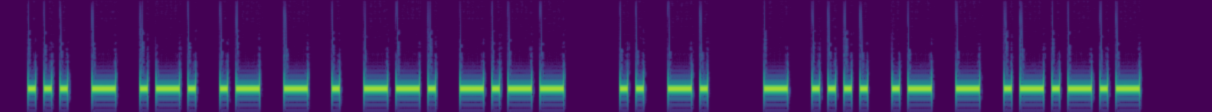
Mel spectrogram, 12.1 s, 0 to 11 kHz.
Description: Morse code, heard as a keyed tone, about 15 wpm, 700 Hz. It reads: STRATEGY IN THAT.
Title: Sentences from Top 1000 Words - Review Part 5 - 15wpm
